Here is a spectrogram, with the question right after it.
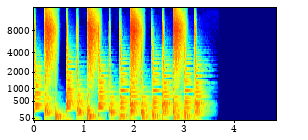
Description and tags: Hmasteraz OCL-01 ObssessiveComplusiveLoopage I
Some weird little loops made in FLS6... Kind of a mix between a simple slowed down dance beat and some odd percussionate sounds.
